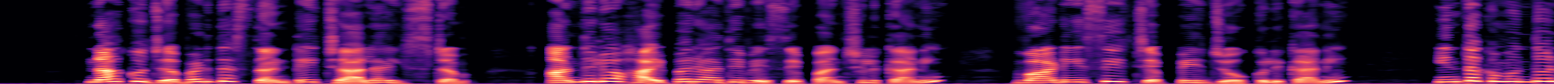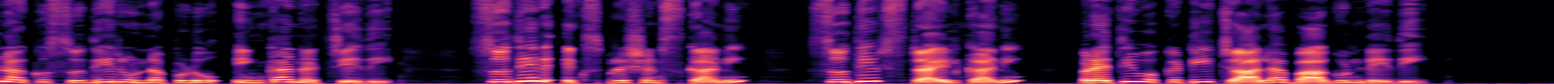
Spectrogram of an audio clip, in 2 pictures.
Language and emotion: Telugu, neutral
